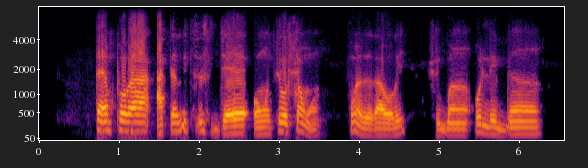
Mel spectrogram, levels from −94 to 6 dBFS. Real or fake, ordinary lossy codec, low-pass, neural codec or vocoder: real; Opus, 32 kbps; 7.2 kHz; none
